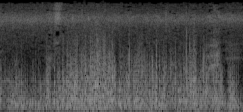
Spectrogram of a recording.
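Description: Wind buffeting the microphone: a loud, steady rumbling roar that swamps everything else.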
